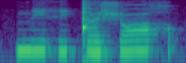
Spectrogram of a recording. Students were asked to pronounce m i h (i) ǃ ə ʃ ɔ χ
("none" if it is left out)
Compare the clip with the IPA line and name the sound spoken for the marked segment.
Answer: i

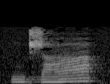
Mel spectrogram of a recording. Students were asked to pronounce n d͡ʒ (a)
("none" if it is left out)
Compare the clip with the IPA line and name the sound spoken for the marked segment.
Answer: a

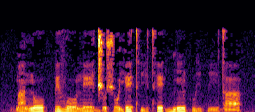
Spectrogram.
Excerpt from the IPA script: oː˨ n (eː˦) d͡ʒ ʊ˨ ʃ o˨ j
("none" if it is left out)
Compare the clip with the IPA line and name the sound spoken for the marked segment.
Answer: eː˨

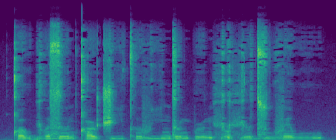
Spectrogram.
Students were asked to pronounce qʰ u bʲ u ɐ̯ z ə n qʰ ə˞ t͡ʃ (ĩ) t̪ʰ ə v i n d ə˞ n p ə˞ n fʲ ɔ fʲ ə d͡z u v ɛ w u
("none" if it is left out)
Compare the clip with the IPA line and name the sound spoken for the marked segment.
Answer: i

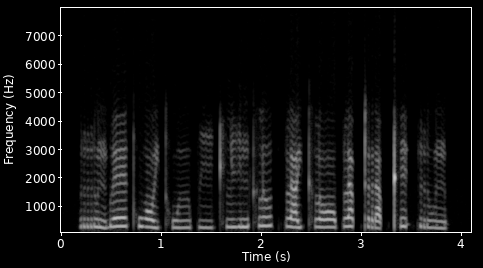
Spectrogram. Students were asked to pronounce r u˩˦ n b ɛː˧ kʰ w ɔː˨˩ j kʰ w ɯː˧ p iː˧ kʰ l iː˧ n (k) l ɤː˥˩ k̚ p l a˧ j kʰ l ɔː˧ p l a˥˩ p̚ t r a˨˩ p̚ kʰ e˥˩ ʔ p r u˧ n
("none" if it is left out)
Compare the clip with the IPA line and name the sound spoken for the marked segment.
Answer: kʰ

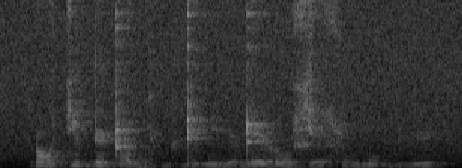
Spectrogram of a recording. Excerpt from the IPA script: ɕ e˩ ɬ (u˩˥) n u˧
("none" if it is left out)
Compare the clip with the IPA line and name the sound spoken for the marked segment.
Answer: u˩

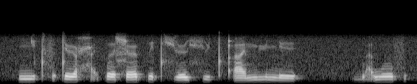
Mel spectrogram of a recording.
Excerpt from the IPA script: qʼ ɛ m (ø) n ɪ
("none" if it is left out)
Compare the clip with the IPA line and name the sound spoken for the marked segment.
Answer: y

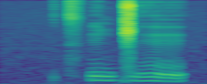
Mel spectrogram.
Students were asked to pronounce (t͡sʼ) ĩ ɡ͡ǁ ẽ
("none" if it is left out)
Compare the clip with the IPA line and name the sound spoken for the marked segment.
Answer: t͡sʼ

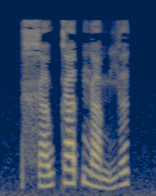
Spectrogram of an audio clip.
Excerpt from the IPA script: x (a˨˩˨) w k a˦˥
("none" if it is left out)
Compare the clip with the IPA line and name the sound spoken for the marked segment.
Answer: a˧˥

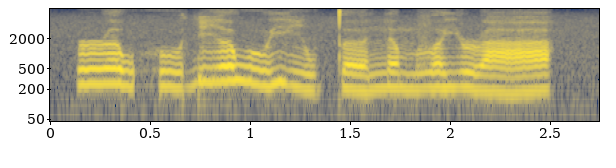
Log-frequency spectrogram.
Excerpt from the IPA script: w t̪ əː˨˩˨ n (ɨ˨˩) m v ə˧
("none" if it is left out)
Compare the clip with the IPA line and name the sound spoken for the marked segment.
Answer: ə˨˩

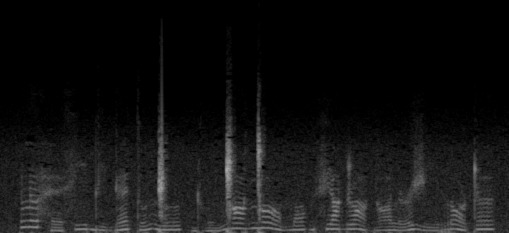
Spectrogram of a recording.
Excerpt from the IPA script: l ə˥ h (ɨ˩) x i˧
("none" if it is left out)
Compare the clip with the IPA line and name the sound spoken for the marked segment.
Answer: ɛ˩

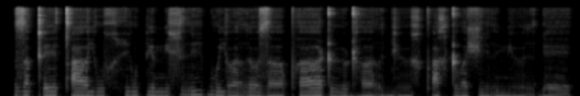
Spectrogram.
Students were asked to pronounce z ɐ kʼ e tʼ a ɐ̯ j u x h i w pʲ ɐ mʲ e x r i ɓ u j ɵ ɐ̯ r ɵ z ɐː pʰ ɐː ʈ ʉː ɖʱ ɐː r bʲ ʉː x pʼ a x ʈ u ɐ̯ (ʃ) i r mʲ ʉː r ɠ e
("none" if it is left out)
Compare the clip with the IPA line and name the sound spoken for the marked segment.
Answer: ʃ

